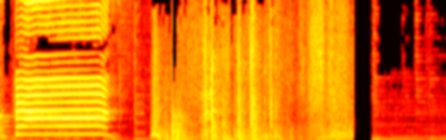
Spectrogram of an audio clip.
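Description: A woman's drawn-out high shout held on one steady pitch for about a second, then falling away. It is followed by about two seconds of dense, noisy sound full of sharp knocks and thuds, which cuts off abruptly.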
